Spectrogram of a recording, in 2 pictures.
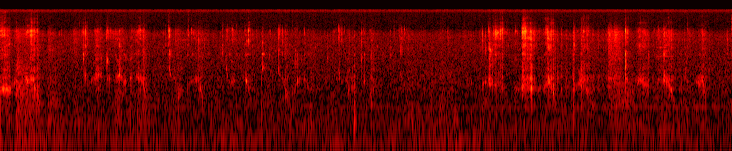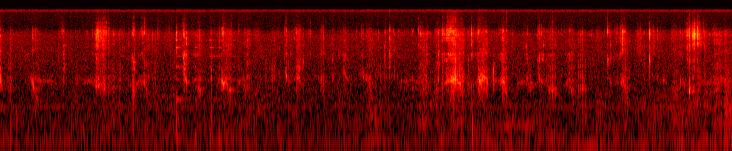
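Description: Crispy fried dilis (dried anchovies) being bitten and chewed close up: a run of short, sharp crunches coming in irregular clusters.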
